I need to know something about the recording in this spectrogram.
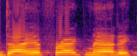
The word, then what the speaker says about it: diaphragmatic: See, diaphragm is a noun, diaphragmatic is an adjective. In diaphragm, the G is silent, but in the adjective, diaphragmatic, the G is pronounced.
